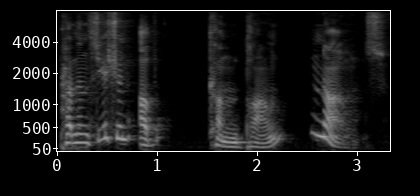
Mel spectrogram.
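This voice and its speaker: Guy teaching english grammar super slow, voice swings way up and down, repeats every word twice. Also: mid-range voice, wildly swooping pitch, slightly rough. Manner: slow and deliberate, repeats each term with strong stress. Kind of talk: scripted grammar lesson narration.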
